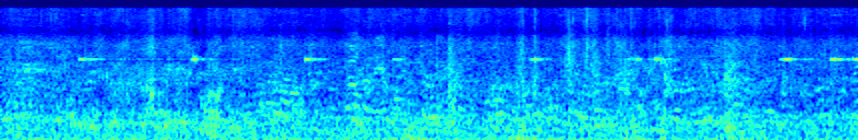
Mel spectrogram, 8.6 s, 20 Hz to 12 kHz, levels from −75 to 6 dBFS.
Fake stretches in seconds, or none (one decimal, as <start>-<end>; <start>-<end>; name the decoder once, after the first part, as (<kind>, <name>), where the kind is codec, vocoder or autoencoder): 1.0-2.4 (codec, HILCodec); 6.2-6.7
